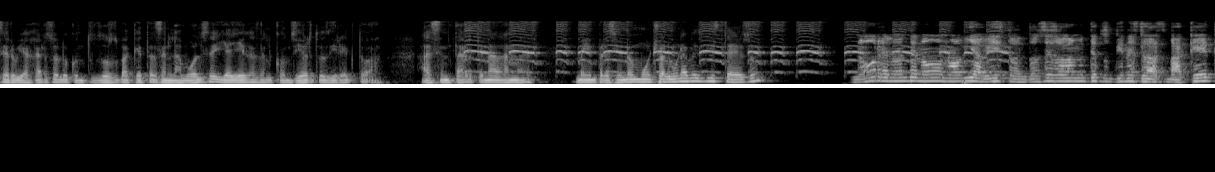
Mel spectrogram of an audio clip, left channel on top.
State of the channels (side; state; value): right; silent; 62 dB below the other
